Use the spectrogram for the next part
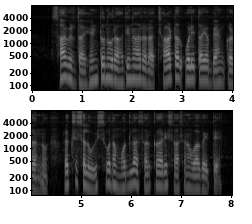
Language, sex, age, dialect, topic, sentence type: Kannada, male, 18-24, Mysore Kannada, banking, statement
